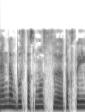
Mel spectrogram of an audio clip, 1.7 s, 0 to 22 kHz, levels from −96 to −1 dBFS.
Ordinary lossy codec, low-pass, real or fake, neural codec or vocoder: MP3, 32 kbps; 7.2 kHz; fake; vocoder, 22.05 kHz, 80 mel bands, HiFi-GAN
